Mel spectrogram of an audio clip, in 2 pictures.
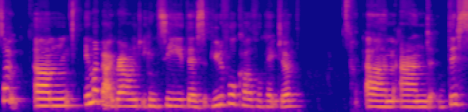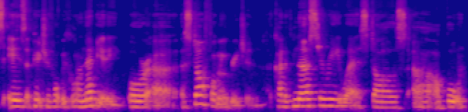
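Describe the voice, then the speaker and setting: With a British accent, a woman speaks at a moderate pace, her medium pitch showing ordinary variation. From United Kingdom. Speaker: astrophysicist. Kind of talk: public science talk. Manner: hesitant, with many fillers.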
